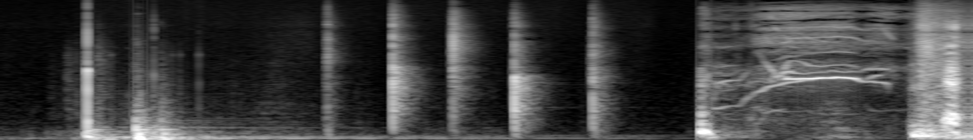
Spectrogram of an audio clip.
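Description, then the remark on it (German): Five or so thin, hesitant hand claps spaced unevenly apart, a sparse and unenthusiastic imitation of the applause an audience in Austria gave, preceded by a couple of dull thumps and followed by a wavering voiced sound. “Weil die waren wirklich so, so war der Applaus.”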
